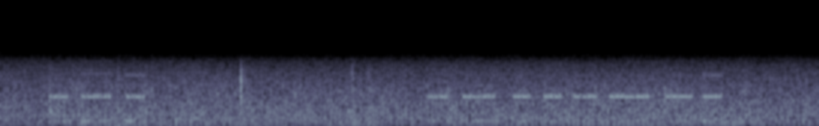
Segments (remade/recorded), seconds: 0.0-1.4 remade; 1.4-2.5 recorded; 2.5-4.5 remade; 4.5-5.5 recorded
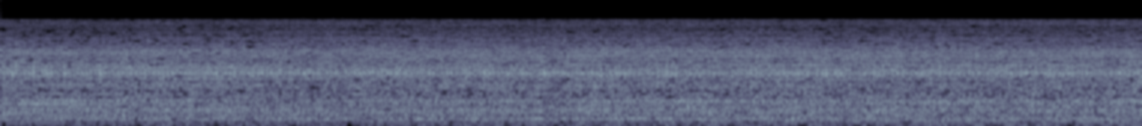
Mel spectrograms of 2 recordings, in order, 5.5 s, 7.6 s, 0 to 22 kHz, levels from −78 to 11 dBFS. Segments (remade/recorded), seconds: 0.0-7.6 recorded

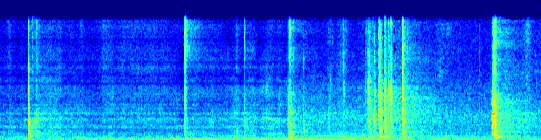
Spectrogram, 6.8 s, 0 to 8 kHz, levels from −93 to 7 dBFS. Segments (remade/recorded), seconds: 0.0-3.7 remade; 3.7-6.8 recorded

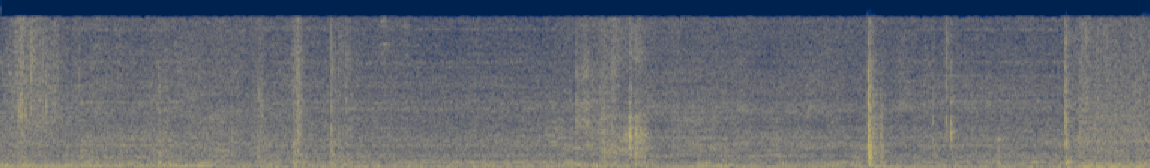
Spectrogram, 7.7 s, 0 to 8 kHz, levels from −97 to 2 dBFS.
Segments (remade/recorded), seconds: 0.0-1.2 recorded; 1.2-1.7 remade; 1.7-3.7 recorded; 3.7-6.1 remade; 6.1-7.7 recorded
